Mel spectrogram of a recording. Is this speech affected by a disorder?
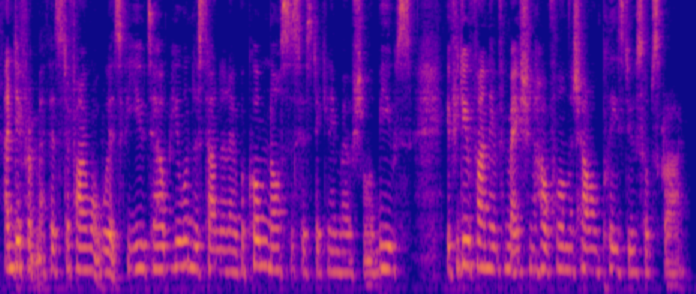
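No.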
